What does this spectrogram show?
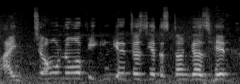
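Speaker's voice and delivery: rising, fast hype call; excited play-by-play. Real, not acted. Caster calls a team fight.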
